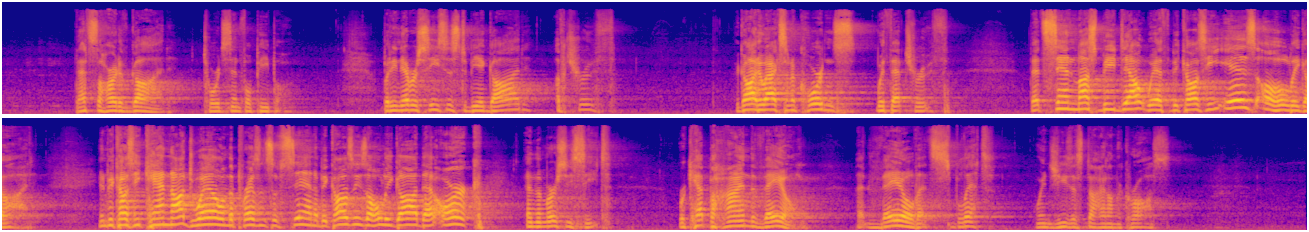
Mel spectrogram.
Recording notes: At Redeemer Presbyterian Church in Charleston, SC.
